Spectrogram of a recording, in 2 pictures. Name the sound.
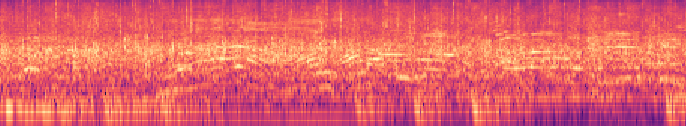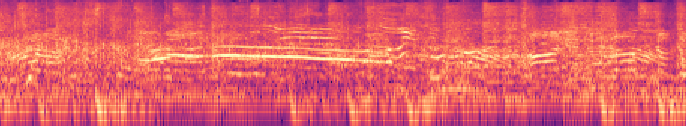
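applause from the audience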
